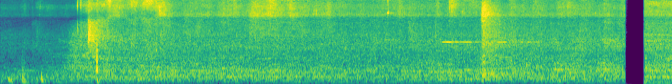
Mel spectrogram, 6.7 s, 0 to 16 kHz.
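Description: A CrossCountry Class 170 diesel train stands at a station platform, its low engine idling as a steady rumble, with a couple of faint clanks and a brief dropout near the end.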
